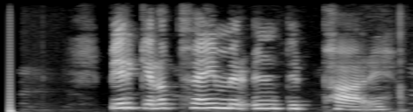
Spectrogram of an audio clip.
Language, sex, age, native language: Icelandic, female, 30-39, Icelandic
